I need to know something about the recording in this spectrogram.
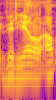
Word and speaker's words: Vitiello: uh town council and that is uh jamie vitiello i'm pronouncing your name correctly right am i jamie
